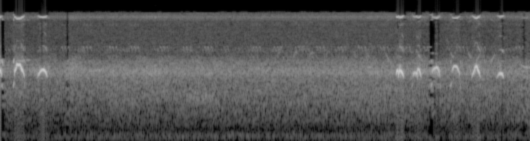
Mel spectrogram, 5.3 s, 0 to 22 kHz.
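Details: Osprey on a Missoula, Montana nest in Hellgate Canyon, 28 May 2018, while the male feeds the female a fish: two bright whistled chirps, a long pause, then six more evenly spaced high chirps over light hiss.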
